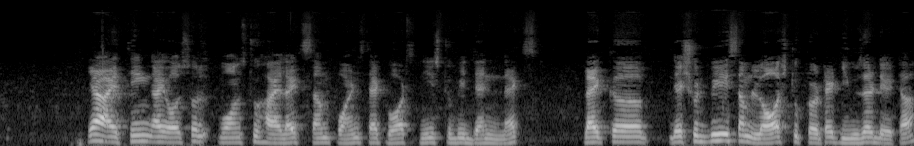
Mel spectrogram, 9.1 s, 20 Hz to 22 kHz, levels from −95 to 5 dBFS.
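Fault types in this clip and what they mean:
No technical faults can be heard anywhere in the speech. Nothing in the recording points to a problem in how it was captured, processed or delivered.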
